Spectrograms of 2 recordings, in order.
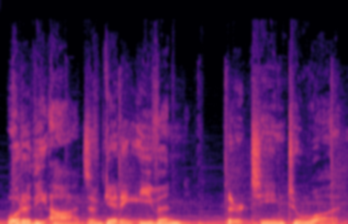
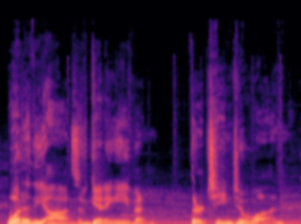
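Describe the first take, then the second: First: It is read in a dramatic movie-trailer voice. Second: It is read in a normal speaking voice.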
